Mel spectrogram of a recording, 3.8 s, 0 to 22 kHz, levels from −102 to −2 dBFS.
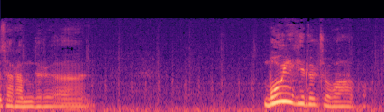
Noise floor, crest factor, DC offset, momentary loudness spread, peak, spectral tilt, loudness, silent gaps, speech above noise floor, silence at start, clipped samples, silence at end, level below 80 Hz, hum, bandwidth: -44 dBFS; 20 dB; under 0.1%; 17 LU; -4 dBFS; -7 dB/octave; -21 LUFS; none; 23 dB; 0 s; under 0.1%; 0 s; -44 dBFS; none; 11.5 kHz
